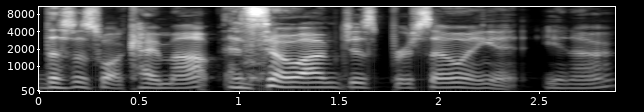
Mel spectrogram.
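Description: In a New Zealand accent, a woman with a fairly low pitch speaks with fairly even intonation, recorded very cleanly against a silent background with a dry, close sound and no echo. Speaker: actress. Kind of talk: casual interview.

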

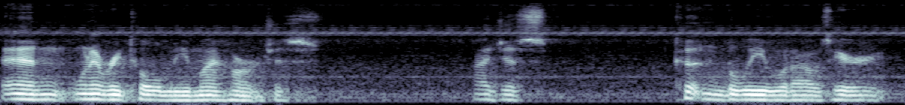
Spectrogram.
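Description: Amid noticeable background noise and audible room echo, a man speaks in a monotone, flat way at a moderate pace with long, frequent pauses. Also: medium pitch for a man. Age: 30s. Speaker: podcast host. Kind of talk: casual monologue.

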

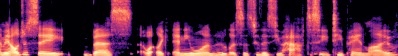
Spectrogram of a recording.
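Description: At a fairly slow pace, a woman speaks in a normal speaking voice at medium pitch with ordinary pitch variation, on a very clean recording with a silent background. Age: 20s. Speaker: podcast co-host. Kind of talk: casual chat.

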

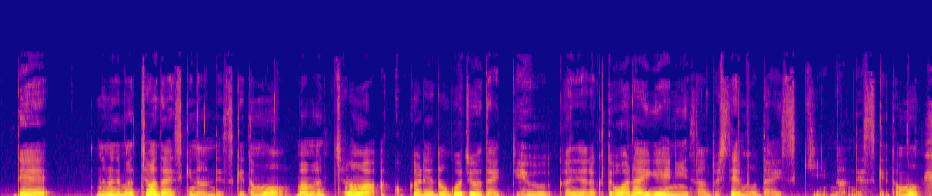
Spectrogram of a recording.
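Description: Lively in intonation, a woman with a Kansai accent speaks at a moderate pace over noticeable background noise. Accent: Kansai Japanese. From Japan, Osaka (Kansai). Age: 50s. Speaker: vlogger. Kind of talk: casual monologue.

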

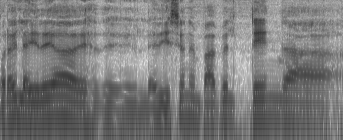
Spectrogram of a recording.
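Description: A man talks at a fairly slow pace with a medium pitch and ordinary pitch variation, amid noticeable background noise and audible room echo. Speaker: illustrator and fanzine editor. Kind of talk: interview.

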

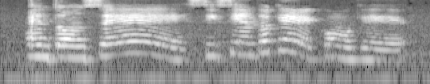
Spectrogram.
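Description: A woman with a Venezuelan accent uses a raised, projected voice that is high in pitch, against noticeable background noise. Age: 20s. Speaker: singer. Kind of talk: casual chat.

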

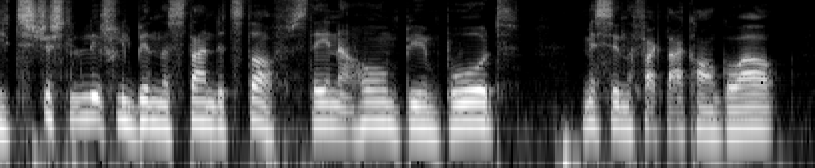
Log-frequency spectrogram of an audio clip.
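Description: A fairly high-pitched man with a Bedfordshire accent at a very fast pace, in a very clean recording with a silent background. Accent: southern English, Luton. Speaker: podcast host. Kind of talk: casual chat, banter. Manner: animated, joking, fast talker.

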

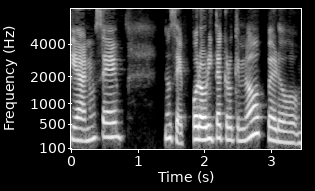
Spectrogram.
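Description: A woman speaks at a fairly high pitch. The recording is very clean, the background silent. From Mexico, Tepic, Nayarit. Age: 30s. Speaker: women's group leader. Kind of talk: casual chat.

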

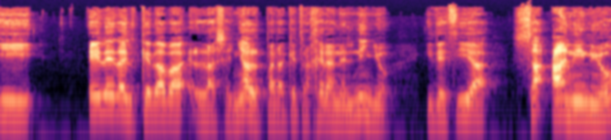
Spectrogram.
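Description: Over a very clean recording with a silent background, a man speaks at a very slow pace with a fairly high pitch and ordinary pitch variation. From Morocco, Tangier. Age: 70s. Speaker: storyteller. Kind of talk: recorded storytelling.

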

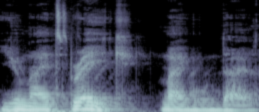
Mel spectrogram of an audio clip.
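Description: A man's put-on character voice, fairly low in pitch. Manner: calm.

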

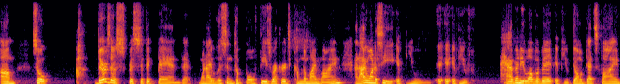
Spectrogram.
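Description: A man's fairly high, somewhat breathy voice at a fairly slow pace, with ordinary pitch variation and a quiet background. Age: 40s. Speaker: podcast host. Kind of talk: interview.

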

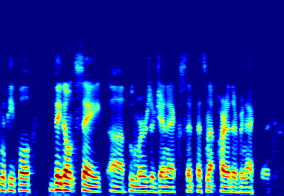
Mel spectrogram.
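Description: A man with a Californian accent speaks very fast with ordinary pitch variation. The sound is dry and close with no echo, against a quiet background. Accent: Californian American. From Southern California. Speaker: improv coach and PhD student. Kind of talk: casual interview chat.

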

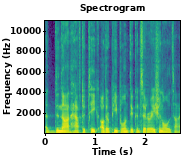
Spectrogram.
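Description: A man speaks at a medium pitch with a Russian accent. His intonation stays flat and monotone. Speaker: podcast host. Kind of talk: casual interview chat.

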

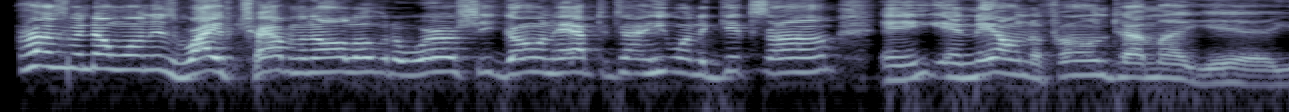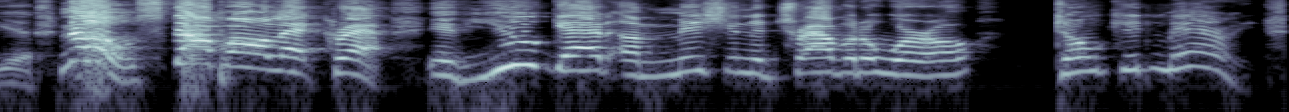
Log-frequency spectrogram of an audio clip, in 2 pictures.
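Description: An animated man with an extremely high pitch, a raised, projected voice, and lively intonation. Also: moderate pace. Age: 60s. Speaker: pastor. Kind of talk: live Q and A.

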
